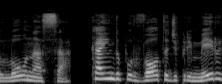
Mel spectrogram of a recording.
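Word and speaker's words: Lughnasadh: O ciclo continuou atingindo seu pico com Lugnazado, pronunciado Lou Nassá, caindo por volta de primeiro de agosto.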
